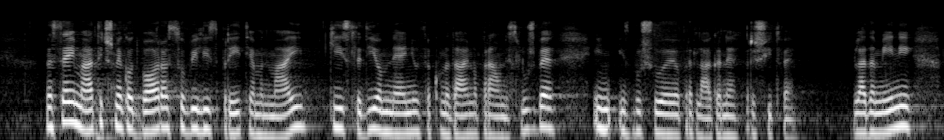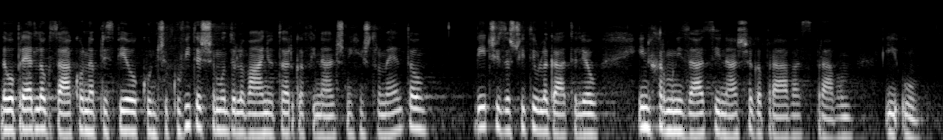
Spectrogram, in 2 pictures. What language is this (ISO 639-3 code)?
slv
